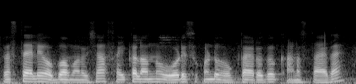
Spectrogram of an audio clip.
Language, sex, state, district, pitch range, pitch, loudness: Kannada, male, Karnataka, Bangalore, 105-120 Hz, 115 Hz, -17 LUFS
